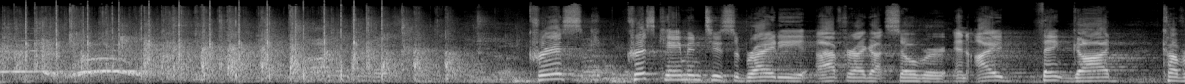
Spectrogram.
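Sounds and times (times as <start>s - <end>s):
whoops and cheers: 0.0s - 1.9s
audience applause: 0.0s - 4.7s
speech: 5.4s - 11.8s.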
